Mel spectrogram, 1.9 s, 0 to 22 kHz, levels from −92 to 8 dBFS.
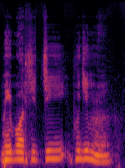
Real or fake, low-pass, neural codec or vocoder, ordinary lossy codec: fake; none; codec, 44.1 kHz, 1.7 kbps, Pupu-Codec; none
